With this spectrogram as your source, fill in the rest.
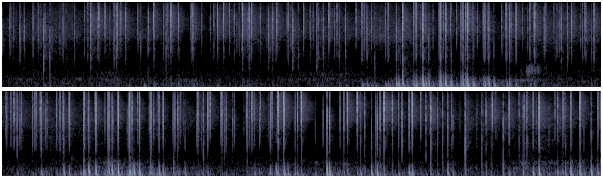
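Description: Long pale almond-shaped nails scratch and tap along the vertical ribs of a lit, solid pink wax pillar candle held centered in both hands. Dense, crisp, bright crackling scratches and clicks sound throughout, and from about five seconds in, fuller, deeper taps with a low thump join them. The sound stays quiet and close, with each tap stopping short with no ring.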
